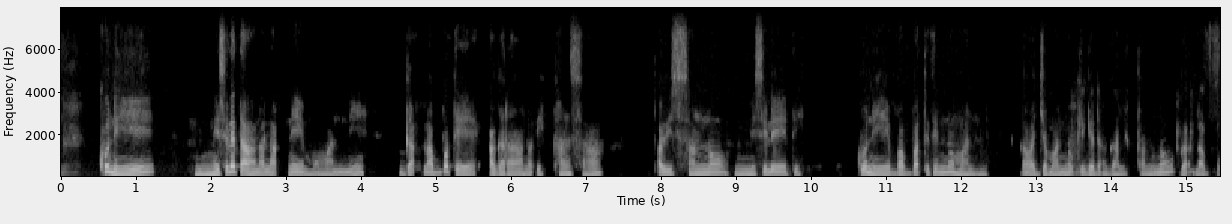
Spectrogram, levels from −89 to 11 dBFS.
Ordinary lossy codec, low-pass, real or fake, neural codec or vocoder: Opus, 32 kbps; 7.2 kHz; real; none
